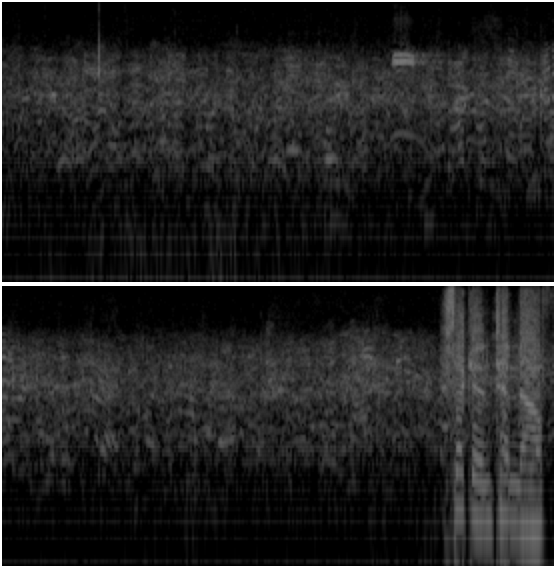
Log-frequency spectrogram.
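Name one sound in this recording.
A crowd murmurs and cheers in outdoor stands.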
